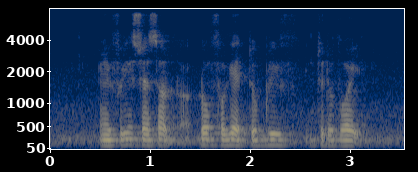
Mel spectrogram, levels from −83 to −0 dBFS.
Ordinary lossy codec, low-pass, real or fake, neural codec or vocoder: Opus, 64 kbps; 7.2 kHz; real; none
